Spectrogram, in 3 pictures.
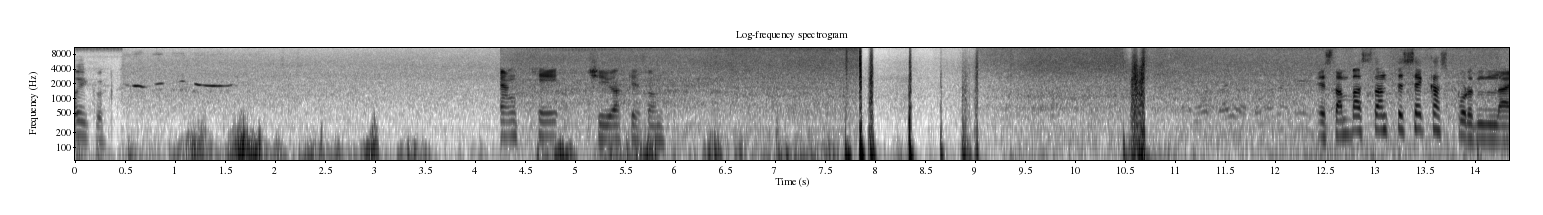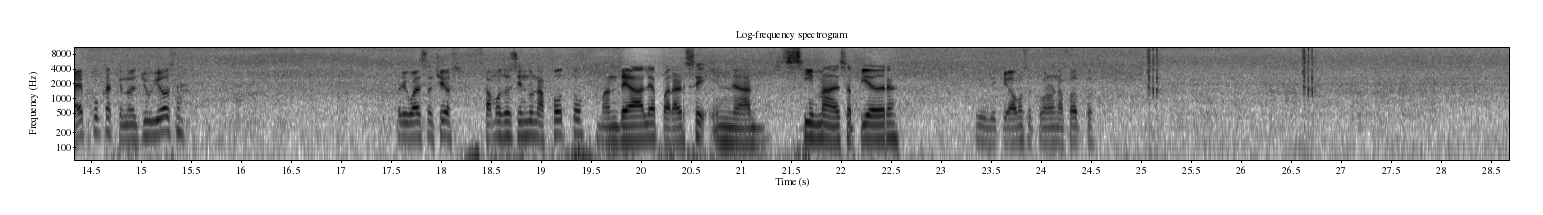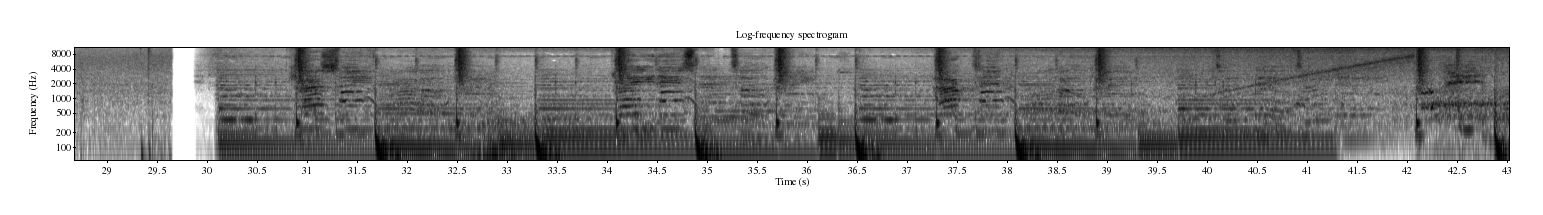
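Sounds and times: steady rushing outdoor noise: 4.1s - 29.6s, 38.7s - 43.0s.

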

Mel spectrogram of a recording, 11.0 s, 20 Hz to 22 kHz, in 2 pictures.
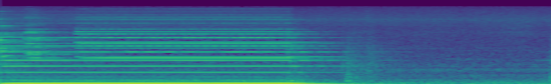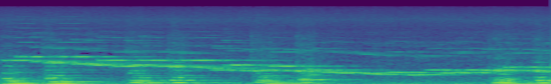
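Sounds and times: deep organ pedal bass note: 0.0s - 3.6s
church organ chord: 0.0s - 3.7s, 5.5s - 11.0s.

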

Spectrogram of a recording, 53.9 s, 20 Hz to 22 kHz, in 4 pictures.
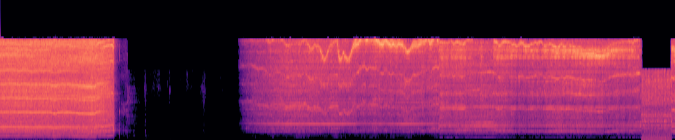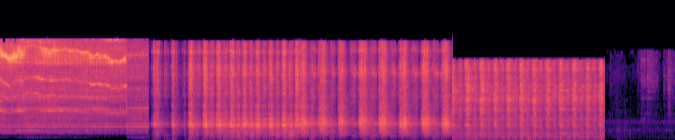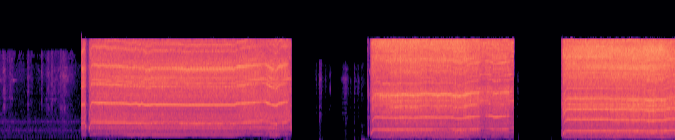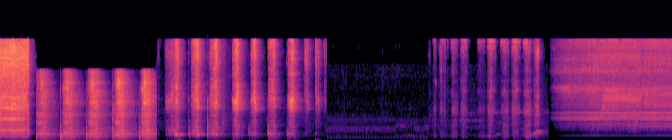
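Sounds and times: electric drill boring into wood: 0.0s - 2.4s, 4.9s - 15.1s, 28.7s - 32.8s, 34.4s - 37.3s, 38.2s - 41.9s
band saw cutting: 5.1s - 25.6s, 38.3s - 47.0s
hand file on wood: 16.5s - 25.6s, 41.2s - 47.0s, 49.1s - 51.5s.

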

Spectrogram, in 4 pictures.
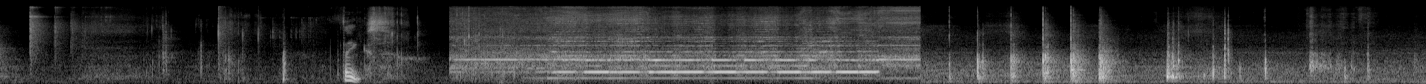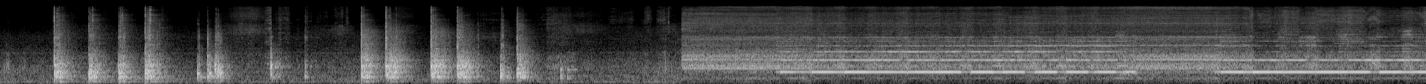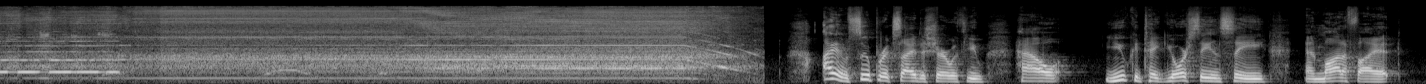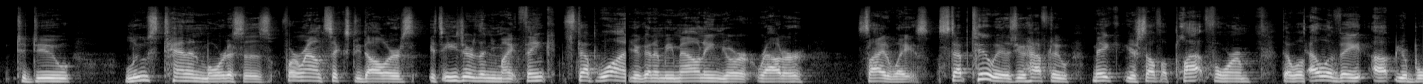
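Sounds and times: router whining at high speed: 4.5s - 9.2s, 21.1s - 36.2s.

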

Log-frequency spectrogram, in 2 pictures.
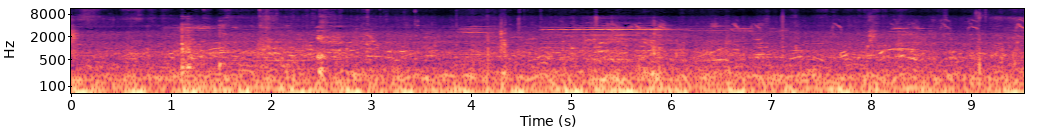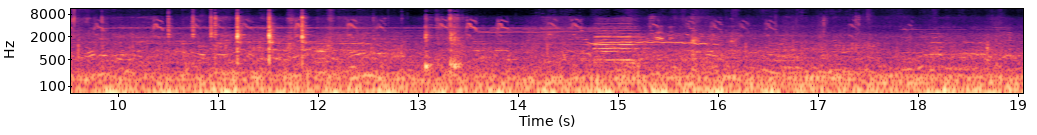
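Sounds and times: murmur of distant voices: 0.0s - 19.0s.

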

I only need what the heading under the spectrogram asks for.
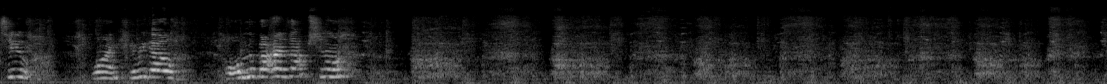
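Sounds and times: woman breathing hard: 3.6s - 11.0s.

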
